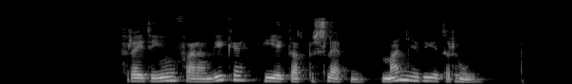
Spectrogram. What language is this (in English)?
Western Frisian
